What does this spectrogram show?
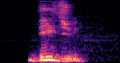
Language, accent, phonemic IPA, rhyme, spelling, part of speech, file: French, Canada, /de.dɥi/, -ɥi, déduis, verb, LL-Q150 (fra)-déduis.wav
- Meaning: inflection of déduire: 1. first/second-person singular present indicative 2. second-person singular imperative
